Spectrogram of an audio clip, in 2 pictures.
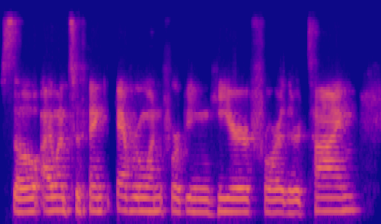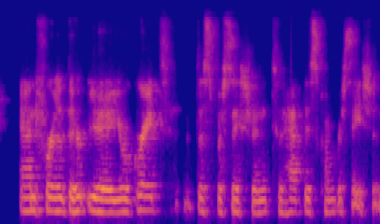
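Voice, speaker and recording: A fairly low-pitched woman with a Spanish accent at a fairly slow pace. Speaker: think tank director. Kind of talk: panel discussion. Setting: video call.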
